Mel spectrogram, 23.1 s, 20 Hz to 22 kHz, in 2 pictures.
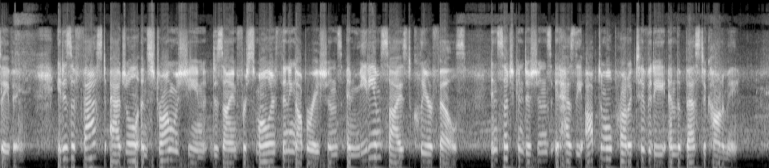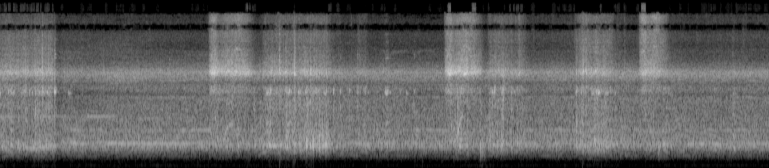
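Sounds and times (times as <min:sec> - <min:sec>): forestry harvester drone: 0:00.0 - 0:23.0
harsh hissing bursts: 0:20.2 - 0:21.6.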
